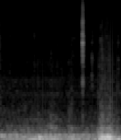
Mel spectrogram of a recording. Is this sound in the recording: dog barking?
no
